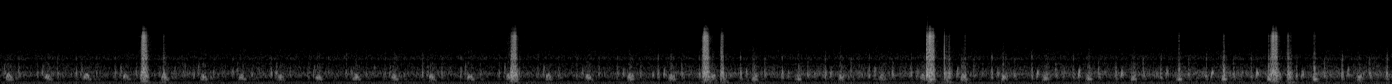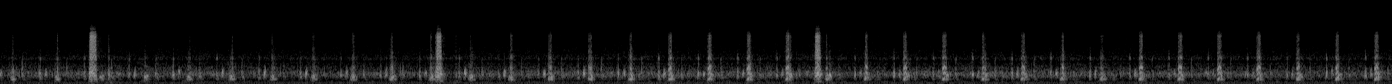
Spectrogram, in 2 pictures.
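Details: Fetal hiccups heard on fetal Doppler during pregnancy: rapid whooshing heartbeat with sharp, evenly spaced knocks.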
